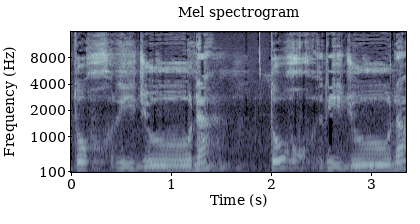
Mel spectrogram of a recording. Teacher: تخری، جیم واو پیش جو، واو مدہ ہے. جیم کو ایک الف کے برابر لمبا کرنا ہے. نون زبرنا، تخرجون، تخرجون، خو کو خوب منہ بھر کے پڑھنا ہے.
